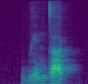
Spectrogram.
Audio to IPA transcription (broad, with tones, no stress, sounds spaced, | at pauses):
b e˩˦ n d a˨˩ k̚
